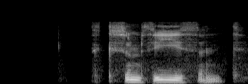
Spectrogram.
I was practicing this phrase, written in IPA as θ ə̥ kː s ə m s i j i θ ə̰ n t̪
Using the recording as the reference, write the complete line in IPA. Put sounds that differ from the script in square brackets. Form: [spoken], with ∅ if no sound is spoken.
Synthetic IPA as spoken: θ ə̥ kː s ə m [θ] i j i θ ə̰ n t̪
